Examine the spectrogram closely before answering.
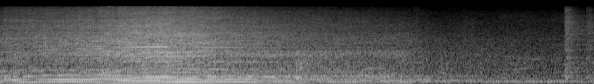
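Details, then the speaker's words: Honda Lead 110i scooter after CVT clutch rework and air filter replacement, which also fixed its judder; engine revs up cleanly and smoothly, settling to a steady even note, pulling freely and healthy, stronger than stock. "nồi Rất là nhẹ máy ha xe này zin nó nó yếu xều à mình phải làm nồi nó mới mạnh được vậy rồi"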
